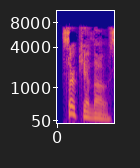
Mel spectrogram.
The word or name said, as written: surculose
